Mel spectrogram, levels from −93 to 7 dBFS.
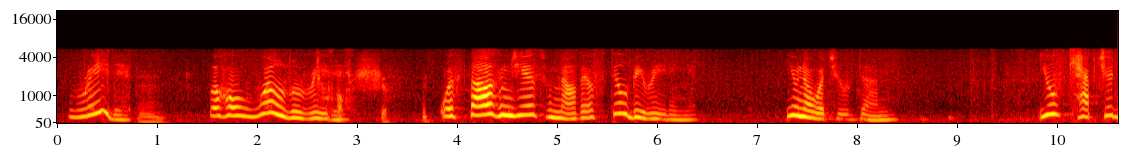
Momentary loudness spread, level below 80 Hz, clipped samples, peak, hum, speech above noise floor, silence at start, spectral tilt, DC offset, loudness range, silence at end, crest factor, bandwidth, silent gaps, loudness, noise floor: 19 LU; -66 dBFS; under 0.1%; -4 dBFS; none; 33 dB; 0.1 s; -4.5 dB/octave; under 0.1%; 7 LU; 0 s; 22 dB; 5.6 kHz; none; -25 LUFS; -57 dBFS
